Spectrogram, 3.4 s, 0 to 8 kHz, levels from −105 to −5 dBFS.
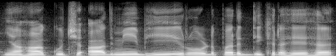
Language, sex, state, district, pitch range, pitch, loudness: Hindi, male, Jharkhand, Ranchi, 120-135 Hz, 130 Hz, -17 LUFS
